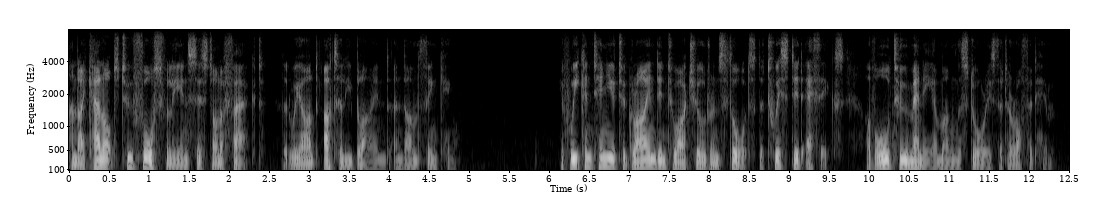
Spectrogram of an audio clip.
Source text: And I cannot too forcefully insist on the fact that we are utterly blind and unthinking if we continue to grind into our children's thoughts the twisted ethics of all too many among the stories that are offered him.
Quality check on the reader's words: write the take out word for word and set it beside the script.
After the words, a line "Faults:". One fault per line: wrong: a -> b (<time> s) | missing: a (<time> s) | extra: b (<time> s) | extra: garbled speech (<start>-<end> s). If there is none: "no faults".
And I cannot too forcefully insist on a fact that we aren't utterly blind and unthinking if we continue to grind into our children's thoughts the twisted ethics of all too many among the stories that are offered him.
Faults:
wrong: the -> a (1.9 s)
wrong: are -> aren't (2.9 s)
